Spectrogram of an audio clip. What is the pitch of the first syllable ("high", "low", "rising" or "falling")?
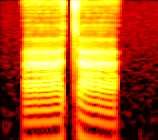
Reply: rising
